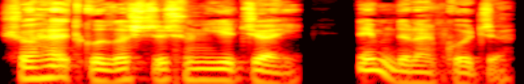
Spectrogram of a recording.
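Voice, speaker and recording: A man's voice: fairly low pitch, a little mellow, no echo, studio quality, natural voice. A man voicing an earnest, plain-spoken Eastern European man in an audiobook, speaking in a direct way.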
